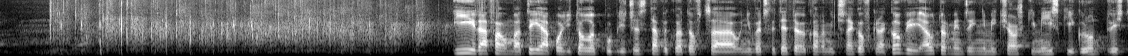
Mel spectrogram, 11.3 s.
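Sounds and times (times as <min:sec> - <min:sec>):
audience applause: 0:00.3 - 0:04.8
speech: 0:04.6 - 0:11.2.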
